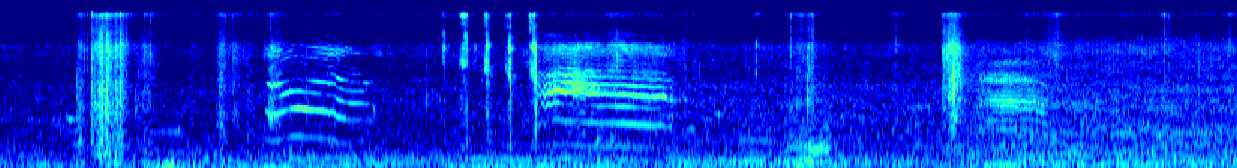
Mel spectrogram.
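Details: Stray street cat meowing: two rising-then-falling harmonic meows near two and four seconds, the second longer and wavering, with short clicks and a low steady background hum.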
